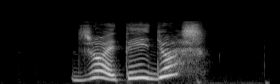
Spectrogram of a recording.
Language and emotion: Russian, positive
